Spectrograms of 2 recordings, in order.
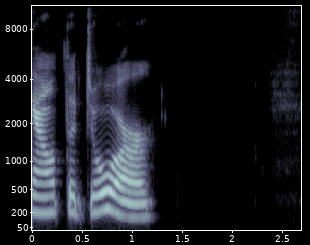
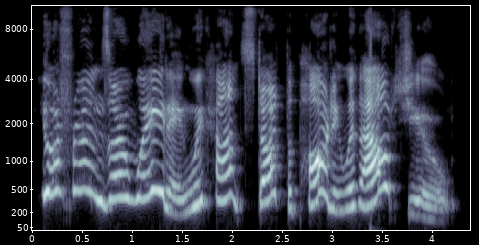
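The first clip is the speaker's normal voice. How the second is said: coaxing teacher; 10 semitones higher, 5 dB louder than usual. Acted.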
